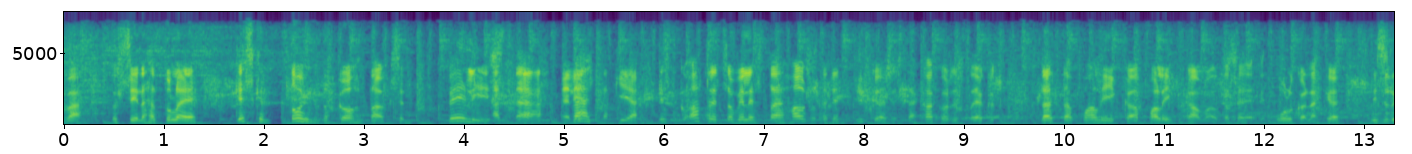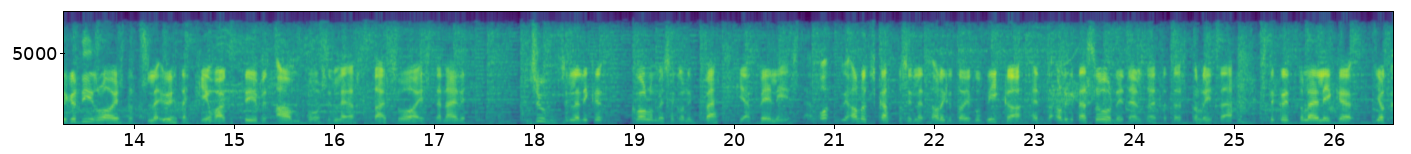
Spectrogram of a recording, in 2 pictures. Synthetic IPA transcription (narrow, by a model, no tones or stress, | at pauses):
ʋæ̰ | mussiːnæhænt̪uleː | keskent̪oimint̪ɑkoht̪ɑuksen | pelist̪ːæ | lpæt̪kːiæjɑsit̪ːkuɑːt̪ːelet̪seoʋielejost̪ːˑɑihɑusɑt̪ːenenykøsest̪æjɑkɑkosest̪ɑjokːɑ | t̪æyt̪ːæːpɑlikːˑɑːpɑlikːɑːmːˑɑ̰lt̪ɑsḛ | ulkonækø | niseniːkøniːlloist̪ɑt̪ːsilːeʔyht̪ækːiːʋʋɑːŋkut̪yːpit̪ɑmpuːsilːejost̪ːɑˑisuoist̪ɑjɑnæini | t͡ʃuhsilːeniːŋkø | kolmensekunːimpæt̪kiæpelist̪æ̰ot̪ɑlukskɑt̪ːosilːeet̪ːæolikot̪oijokuʋikɑet̪ːæʔolikot̪æːsuːnːit̪elt̪uet̪ːæt̪æst̪t̪ulit̪æːsit̪ːækunit̪t̪uleniːkø | jok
